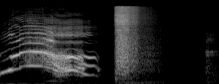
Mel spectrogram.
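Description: A short high-pitched cry that rises and then falls in pitch over about a second, followed by a sharp burst of noise that quickly fades.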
